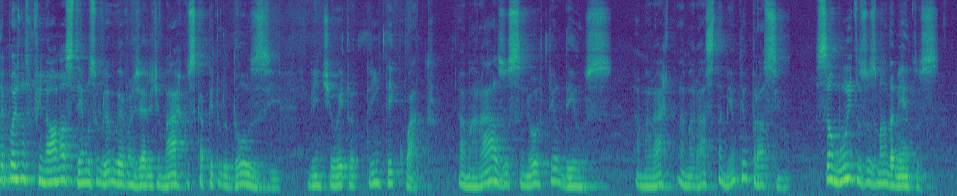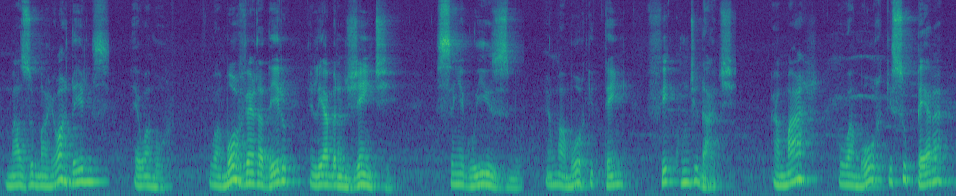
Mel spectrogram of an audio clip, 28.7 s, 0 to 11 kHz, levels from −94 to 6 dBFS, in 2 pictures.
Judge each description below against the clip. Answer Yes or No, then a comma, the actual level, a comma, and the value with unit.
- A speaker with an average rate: No, slow, 115 wpm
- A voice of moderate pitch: No, low, 130 Hz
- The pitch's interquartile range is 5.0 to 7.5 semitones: Yes, wide, 5.4 semitones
